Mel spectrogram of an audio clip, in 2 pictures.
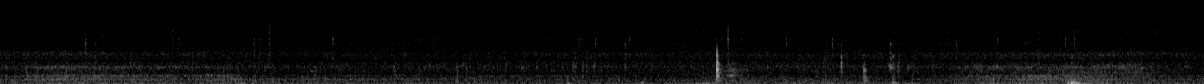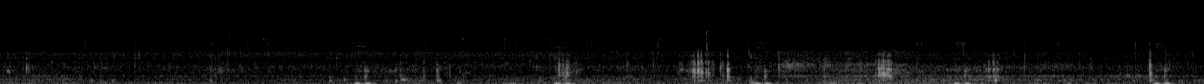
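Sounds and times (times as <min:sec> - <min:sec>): faint ticks: 0:00.0 - 0:24.0
underwater regulator bubbles rumbling: 0:00.0 - 0:24.0.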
